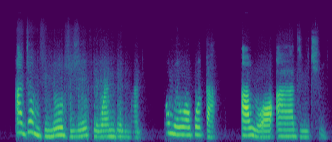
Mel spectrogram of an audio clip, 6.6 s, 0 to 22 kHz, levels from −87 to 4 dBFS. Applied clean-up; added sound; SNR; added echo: neural mask model RNNoise.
